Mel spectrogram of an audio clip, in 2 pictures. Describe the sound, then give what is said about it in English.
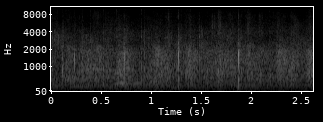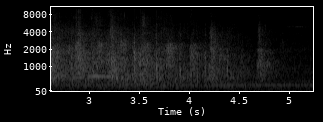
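A crowd applauds steadily for about five seconds, dense clapping with a few sharper individual claps standing out, then gradually thinning and fading toward the end, as a convention audience applauds its board and chair. “A bigger round of applause, please.”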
